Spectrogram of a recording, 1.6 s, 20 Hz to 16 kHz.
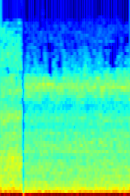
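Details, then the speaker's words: Infiniti M37S after replacing the cylinder 5 coil pack for a misfire (P0301): after a brief cut, settles into a smooth, even, low hum with no stumble or skip; scanner shows no codes. Clean steady idle. "all right so I can just hear that the misfire is gone so let me plug the scanner up"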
